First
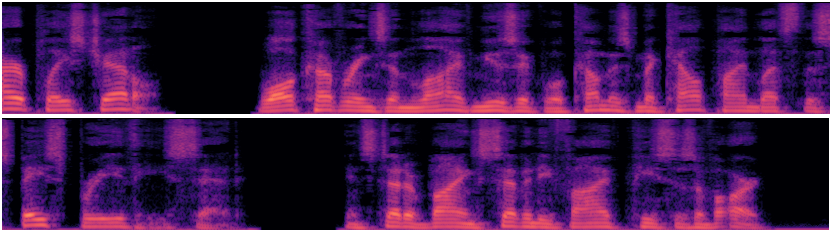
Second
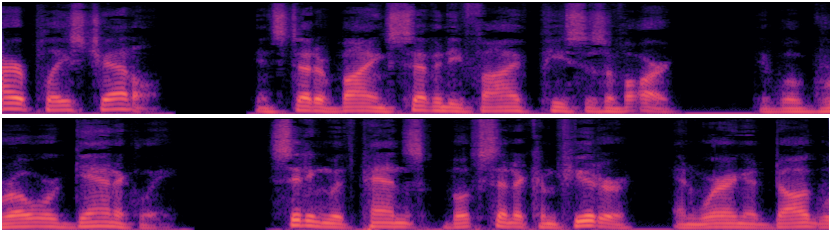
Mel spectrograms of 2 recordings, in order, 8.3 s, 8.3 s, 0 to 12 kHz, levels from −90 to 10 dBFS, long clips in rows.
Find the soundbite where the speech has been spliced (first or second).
second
